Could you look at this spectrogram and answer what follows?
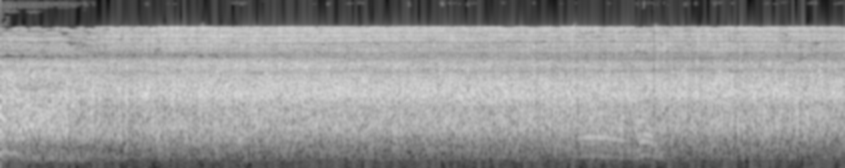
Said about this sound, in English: Quite a good cheer.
